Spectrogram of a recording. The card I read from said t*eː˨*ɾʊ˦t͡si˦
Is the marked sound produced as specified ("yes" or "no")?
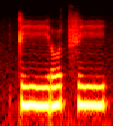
no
